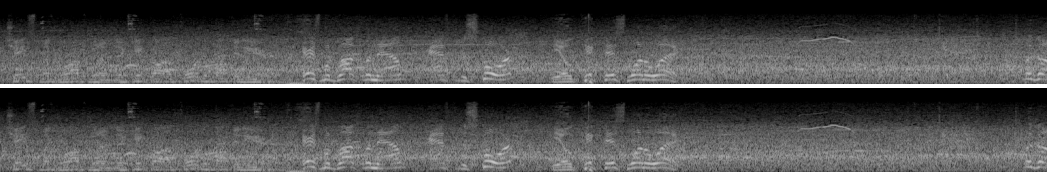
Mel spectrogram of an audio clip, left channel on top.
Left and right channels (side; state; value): both; normal; correlation 0.59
